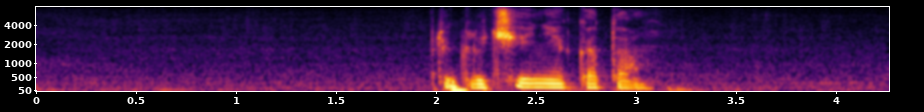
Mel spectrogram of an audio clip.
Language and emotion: Russian, neutral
